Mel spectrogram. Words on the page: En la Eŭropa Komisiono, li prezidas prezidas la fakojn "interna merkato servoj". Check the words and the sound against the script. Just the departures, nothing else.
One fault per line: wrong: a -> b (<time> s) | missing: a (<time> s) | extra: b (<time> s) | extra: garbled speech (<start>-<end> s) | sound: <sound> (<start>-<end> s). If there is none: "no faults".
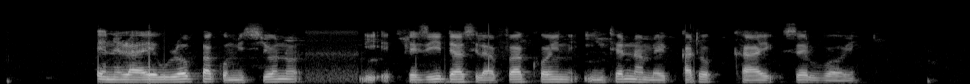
missing: prezidas (4.7 s)
extra: kaj (7.4 s)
